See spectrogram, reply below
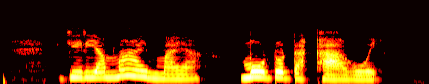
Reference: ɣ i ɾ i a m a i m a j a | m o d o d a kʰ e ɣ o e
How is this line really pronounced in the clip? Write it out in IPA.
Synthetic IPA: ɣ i ɾ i a m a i m a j a | m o d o d a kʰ a ɣ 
